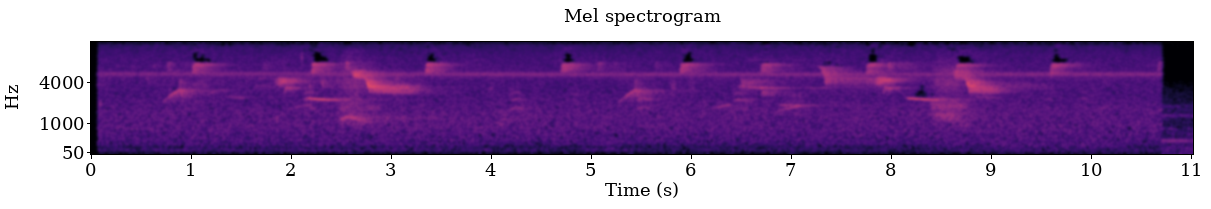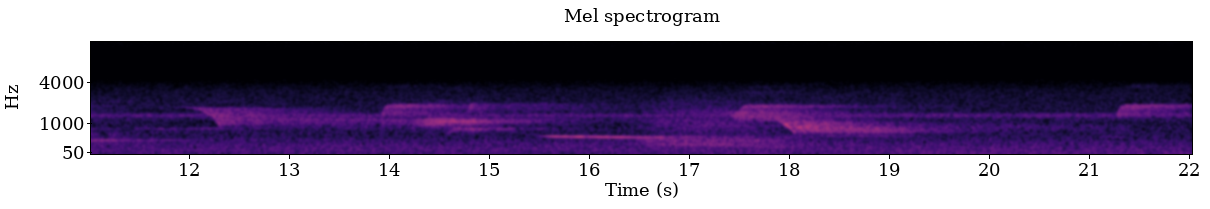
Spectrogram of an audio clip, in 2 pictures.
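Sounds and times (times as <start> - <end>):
steady outdoor hiss: 0.1 - 10.8
songbirds chirping and whistling: 0.8 - 3.6, 4.2 - 10.1.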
